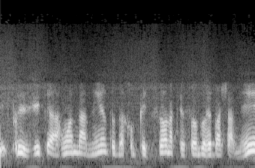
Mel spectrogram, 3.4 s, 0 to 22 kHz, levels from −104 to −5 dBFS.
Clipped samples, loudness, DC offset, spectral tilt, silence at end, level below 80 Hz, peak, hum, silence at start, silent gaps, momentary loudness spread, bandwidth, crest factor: under 0.1%; -20 LUFS; under 0.1%; -6.5 dB/octave; 0 s; -68 dBFS; -6 dBFS; none; 0 s; none; 5 LU; 8 kHz; 14 dB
